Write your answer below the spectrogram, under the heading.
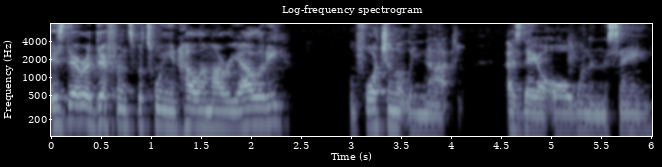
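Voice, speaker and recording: This man has a plain, everyday voice, pitched fairly high and with fairly even intonation. He talks at a fairly quick pace against a quiet background. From New York City (Brooklyn), Puerto Rican. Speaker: poet. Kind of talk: poetry reading.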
